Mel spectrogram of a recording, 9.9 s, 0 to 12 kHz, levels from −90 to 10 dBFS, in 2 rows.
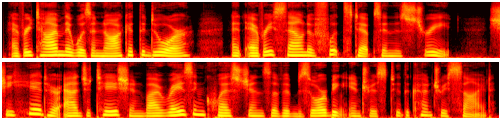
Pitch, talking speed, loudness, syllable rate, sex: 175 Hz, 180 wpm, -18 LUFS, 5.3 syllables/s, female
